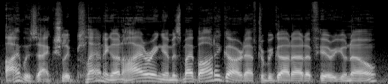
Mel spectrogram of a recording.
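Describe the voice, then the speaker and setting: An actor playing a grumbling, casual but soft-hearted man in a video game dub. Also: lowish voice, big pitch swings, fast, slight background noise. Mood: grumbling, sorry. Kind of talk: English game dub voice acting.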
